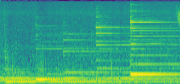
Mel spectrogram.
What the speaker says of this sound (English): so just give this chord a strum.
